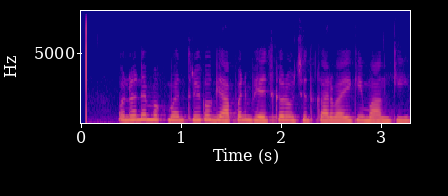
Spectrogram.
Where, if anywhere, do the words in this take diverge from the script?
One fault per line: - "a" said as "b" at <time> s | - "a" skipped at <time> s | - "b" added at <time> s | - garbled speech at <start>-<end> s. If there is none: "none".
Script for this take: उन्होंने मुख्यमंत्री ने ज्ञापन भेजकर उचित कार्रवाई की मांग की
- "ने" said as "को" at 1.2 s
